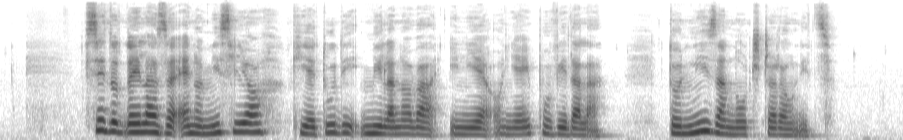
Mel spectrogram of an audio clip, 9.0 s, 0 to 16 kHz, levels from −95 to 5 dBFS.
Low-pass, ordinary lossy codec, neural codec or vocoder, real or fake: 14.4 kHz; Opus, 64 kbps; none; real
